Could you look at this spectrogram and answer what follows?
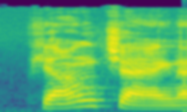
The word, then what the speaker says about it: Pyeongchang: Welcome to Pyeongchang. Still don't know if I'm saying it right. – Pyeongchang, that sounds right. Yep.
